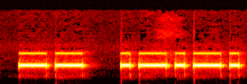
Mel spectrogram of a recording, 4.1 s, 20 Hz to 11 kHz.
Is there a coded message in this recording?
Yes: Morse code from 0.3 to 4.0 s, heard as a keyed tone, about 8 wpm, 650 Hz. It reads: M <AR>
